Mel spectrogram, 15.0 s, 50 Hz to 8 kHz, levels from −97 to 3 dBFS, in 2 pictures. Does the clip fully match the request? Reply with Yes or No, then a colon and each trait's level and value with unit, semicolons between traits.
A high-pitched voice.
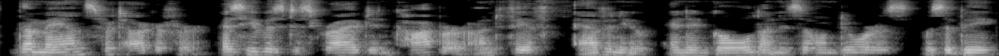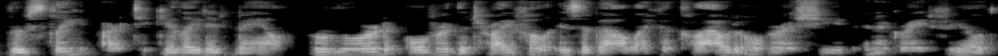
No: low, 130 Hz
